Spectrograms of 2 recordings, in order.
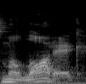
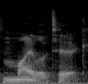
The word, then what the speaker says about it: Milotic: You would think it's melodic because it's beautiful and melodies, right? – Yeah. – But it's Milotic.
